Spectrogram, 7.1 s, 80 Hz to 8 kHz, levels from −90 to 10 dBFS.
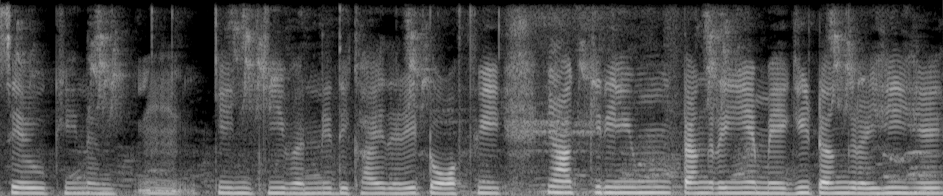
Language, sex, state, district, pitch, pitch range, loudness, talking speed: Hindi, female, Rajasthan, Nagaur, 215 Hz, 205-220 Hz, -19 LUFS, 180 wpm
